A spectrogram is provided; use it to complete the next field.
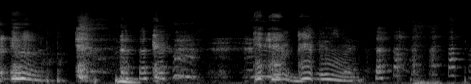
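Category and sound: human body sound, throat clearing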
